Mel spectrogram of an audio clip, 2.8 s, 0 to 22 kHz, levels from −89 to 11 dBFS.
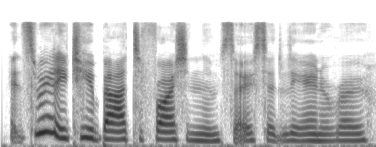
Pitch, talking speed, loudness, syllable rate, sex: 215 Hz, 235 wpm, -17 LUFS, 5.7 syllables/s, female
